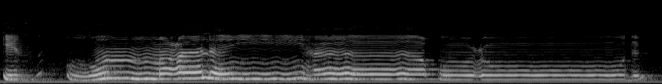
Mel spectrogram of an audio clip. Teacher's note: یہ قاعدہ ہے کہ الف ساکن ہو اور الف کا ما قبل جو حرف ہے اس پر زبر ہو تو الف مدہ ہوتا ہے. اس وجہ سے ہم ہا کو تھوڑا سا لمبا کر کے پڑھیں گے تاکہ الف ادا ہو جائے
